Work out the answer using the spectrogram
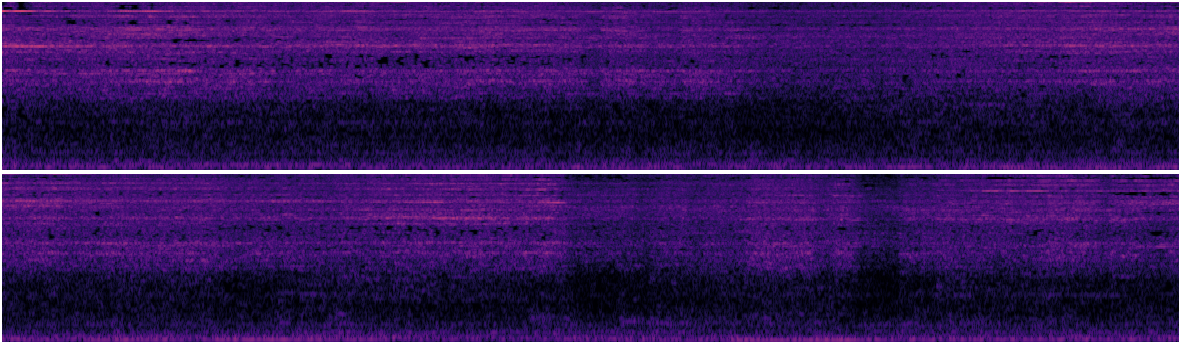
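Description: Covered hopper cars of a grain train rolling past close by: a steady clatter and rattle of steel wheels on the rails.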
